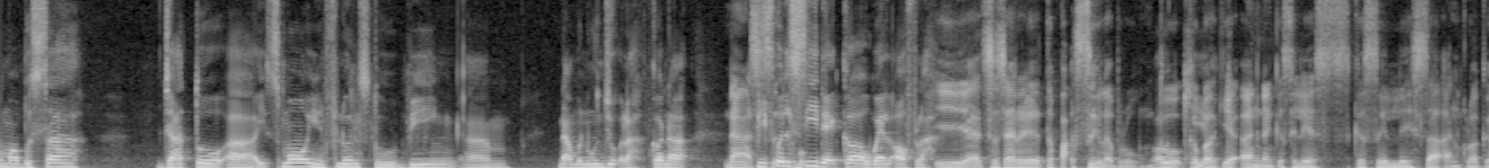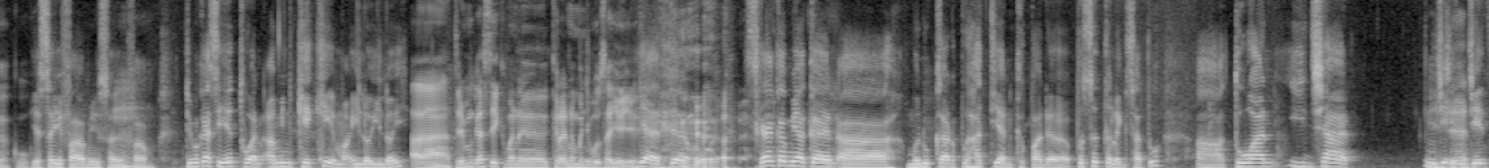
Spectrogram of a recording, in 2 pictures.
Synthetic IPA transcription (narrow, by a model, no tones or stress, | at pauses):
əmabəsa | d͡ʒat̪ʊa̰ḭtsmɔlinfluənst̪ubiɪŋam | naʔmə̃nũɲd͡ʒʊʔlahkawnaʔ | naʔpipəlsidɛt̪̚kawwɛlɔflahiasət͡ʃaɾat̪əpa̰ksəlahbɾuunoʊʔkʰkːəbaɡiaʔandankəsəl | kəsələsa̰ʔa̰nkluarɡakṵjasajafaɦamjasajəfaɦam | t̪ɾimakasɪhjat̪uanʔamĩnkekʰeʔmãʔilɔilɔiʔat̪ɾimakasɪhkəmanakəɾanãmə̃ɲd͡ʒəbʊt̪̚sajajajat̪ialabət̪ʊlsə̥kaɾaŋkamĩakanəmə̃nukarpərɦat̪iankəpadapəsət̪əlaɡisat̪uət̪uanid͡ʒat̪̚ | iɲd͡ʒd͡ʒɛt̪̚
